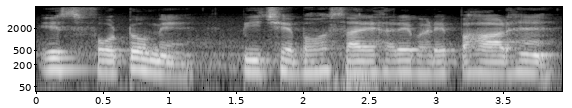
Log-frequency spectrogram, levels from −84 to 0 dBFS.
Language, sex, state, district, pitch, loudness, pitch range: Hindi, male, Arunachal Pradesh, Lower Dibang Valley, 130 Hz, -17 LUFS, 125-135 Hz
